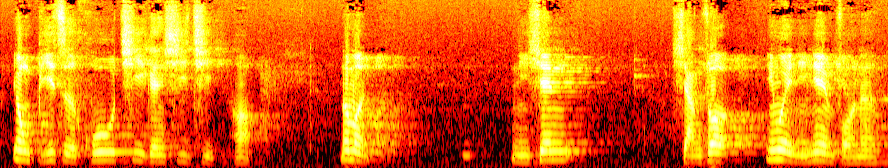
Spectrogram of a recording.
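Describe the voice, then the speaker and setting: Gentle Buddhist teacher, man, echoey hall. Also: medium pitch. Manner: slow, gentle, with frequent drawn-out particles. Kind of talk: dharma talk teaching breathing meditation. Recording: echoey hall with long reverb.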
